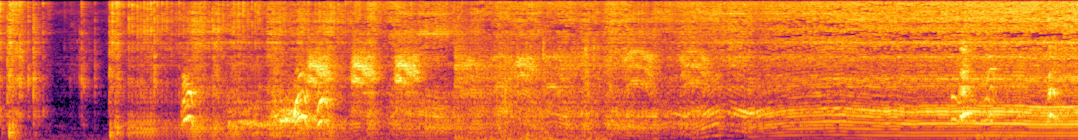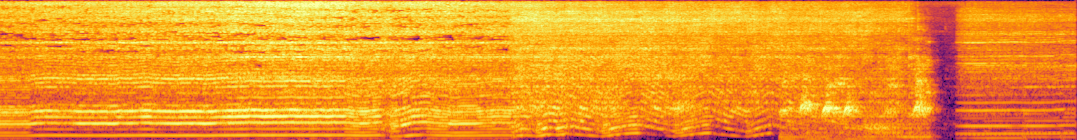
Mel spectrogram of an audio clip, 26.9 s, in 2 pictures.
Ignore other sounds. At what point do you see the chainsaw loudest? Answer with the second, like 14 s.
17 s.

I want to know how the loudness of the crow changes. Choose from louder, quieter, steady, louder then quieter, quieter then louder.
quieter.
